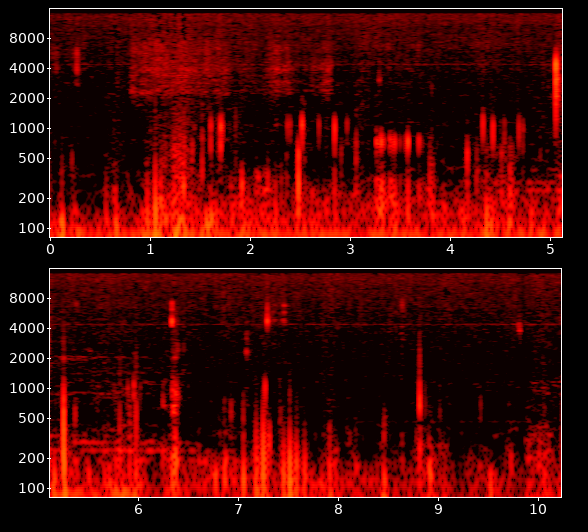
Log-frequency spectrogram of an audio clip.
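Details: Hunger stomach growl in an ASMR recording: low gurgling rumbles with scattered bubbling pops over several seconds, gas and fluid moving through the gut (borborygmi).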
